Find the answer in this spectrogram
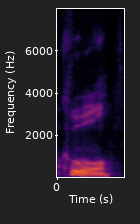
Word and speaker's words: CEWL: And I pronounced it cool.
